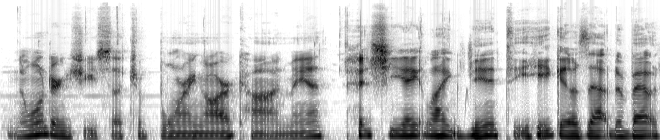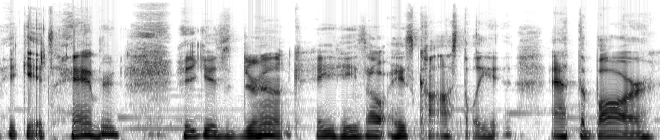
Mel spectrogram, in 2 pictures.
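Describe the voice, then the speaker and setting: A man's voice: medium pitch, fairly even intonation, moderate pace, soft background music. A young man giving casual, slangy commentary as he streams a video game. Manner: slangy, informal.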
